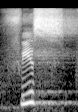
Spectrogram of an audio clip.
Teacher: Namun dibaca panjangnya ini hanya saat berhenti saja. Saat wasal fi-nya jadi pendek, namanya takhallus bil hadfi. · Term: takhallus bilhfi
